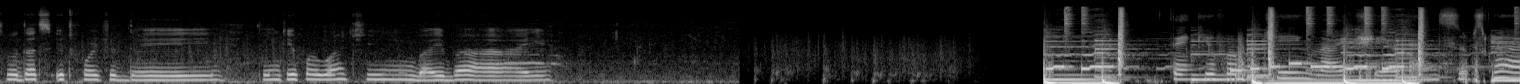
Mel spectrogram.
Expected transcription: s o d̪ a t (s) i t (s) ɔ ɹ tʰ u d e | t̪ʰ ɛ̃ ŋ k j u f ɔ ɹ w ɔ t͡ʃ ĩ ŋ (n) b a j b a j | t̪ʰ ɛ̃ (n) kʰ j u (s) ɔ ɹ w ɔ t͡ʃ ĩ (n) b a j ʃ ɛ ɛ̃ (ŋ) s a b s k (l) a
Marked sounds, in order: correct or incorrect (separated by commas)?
correct, incorrect, incorrect, incorrect, incorrect, incorrect, incorrect, incorrect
